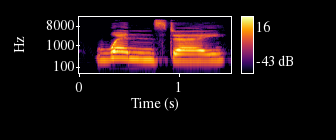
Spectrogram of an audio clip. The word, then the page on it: Wednesday: British English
